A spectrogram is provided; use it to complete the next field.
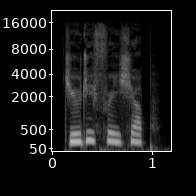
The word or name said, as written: dutyfreeshop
